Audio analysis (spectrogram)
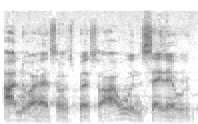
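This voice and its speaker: Guest: American man, very deep low voice, relaxed slangy talk, a bit off-mic. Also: very fast, far from the mic. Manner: laid-back, slangy, lots of "you know what I mean". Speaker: guest, recording artist. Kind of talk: casual interview chat.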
